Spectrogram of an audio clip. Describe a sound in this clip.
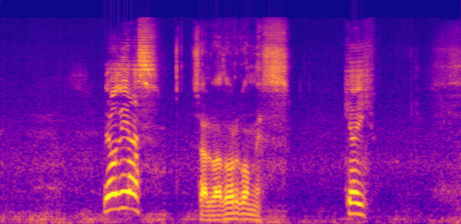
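A second middle-aged man answers in a relaxed voice up close.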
